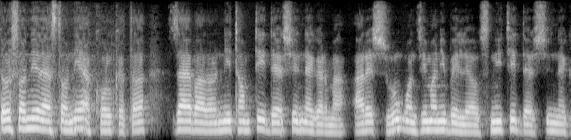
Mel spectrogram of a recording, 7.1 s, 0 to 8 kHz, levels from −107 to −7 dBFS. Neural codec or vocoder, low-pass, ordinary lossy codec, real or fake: codec, 16 kHz, 0.4 kbps, LongCat-Audio-Codec; none; none; fake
